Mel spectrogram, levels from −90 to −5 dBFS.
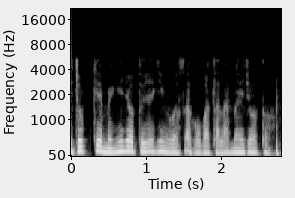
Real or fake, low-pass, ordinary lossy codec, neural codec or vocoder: real; 5.4 kHz; none; none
